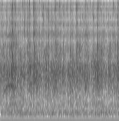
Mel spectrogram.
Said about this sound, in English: And so I wanted to bring them up here just for us to give them a huge round of applause to say thank you. So let's give them a huge round of applause, say thank you.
